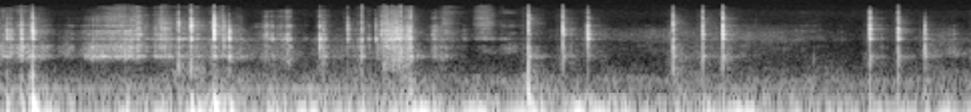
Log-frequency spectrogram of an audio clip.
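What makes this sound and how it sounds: A wooden decorative container is scratched across its textured surface and tapped quickly and at medium speed. Bright scratching fills the first two seconds. Sharp, dry taps follow, clearly separated, with almost no ring.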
